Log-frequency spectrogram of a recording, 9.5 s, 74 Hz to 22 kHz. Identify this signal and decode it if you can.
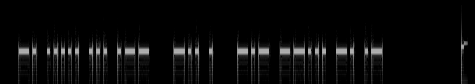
Morse code, heard as a keyed tone, about 17 wpm, 700 Hz. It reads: N5SW DE K7NA
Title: USA Callsign DE Callsign - 4 Characters - 17wpm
